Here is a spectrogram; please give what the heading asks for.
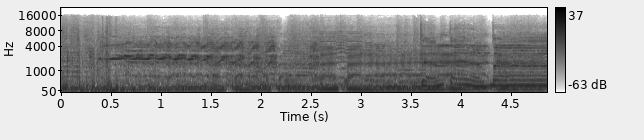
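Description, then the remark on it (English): Horses whinny loudly and almost continuously, wavering neighs overlapping one another while hooves clip-clop steadily underneath, with no one talking. “Those poor horses.”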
